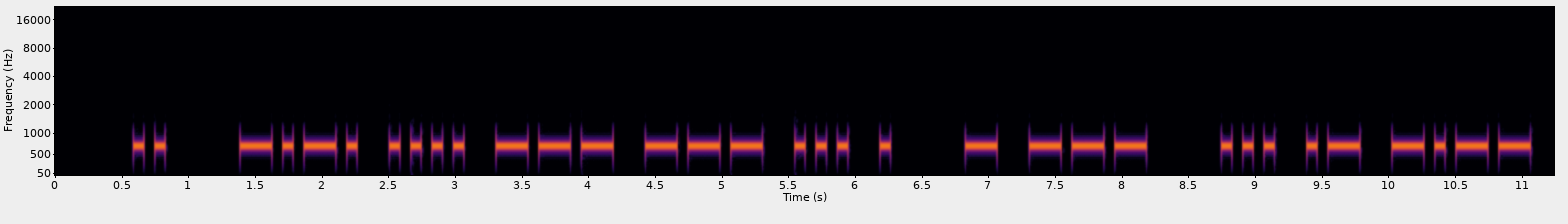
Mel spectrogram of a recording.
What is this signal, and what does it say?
Morse code, heard as a keyed tone, about 15 wpm, 700 Hz. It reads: I CHOOSE TO SAY
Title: Sentences from Top 1000 Words - Review Part 4 - 15wpm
